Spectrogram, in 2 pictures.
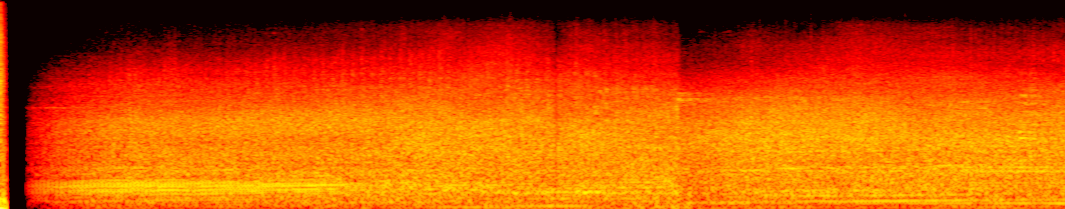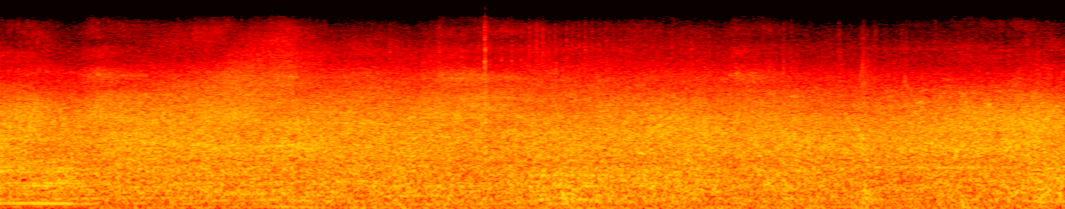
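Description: Steady street noise of passing traffic picked up by a camcorder's built-in microphone, fading in at the start, with a low engine hum now and then.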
